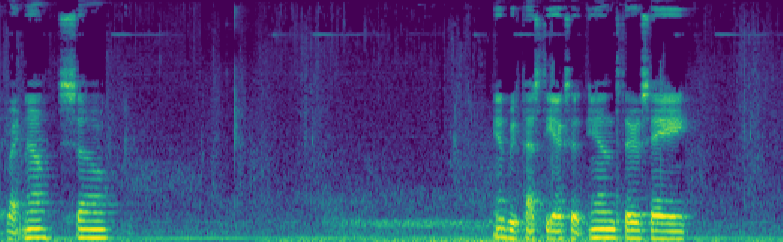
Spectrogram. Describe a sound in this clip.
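Water splashes softly as a swimmer paddles through it.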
